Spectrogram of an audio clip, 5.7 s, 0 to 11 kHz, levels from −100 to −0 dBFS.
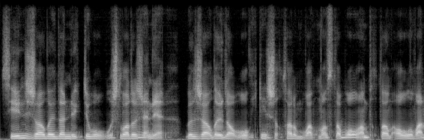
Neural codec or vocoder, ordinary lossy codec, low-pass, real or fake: autoencoder, 22.05 kHz, a latent of 192 numbers a frame, VITS, trained on many speakers; none; none; fake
